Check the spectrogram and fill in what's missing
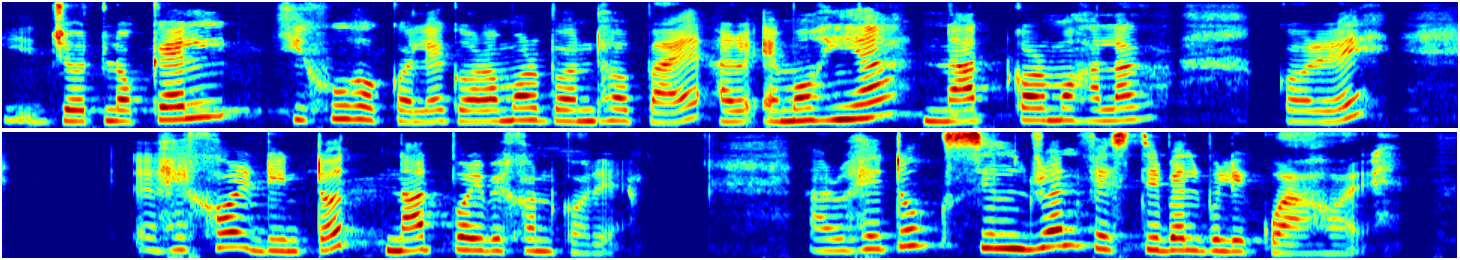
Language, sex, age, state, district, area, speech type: Assamese, female, 18-30, Assam, Goalpara, rural, spontaneous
